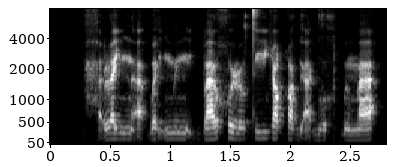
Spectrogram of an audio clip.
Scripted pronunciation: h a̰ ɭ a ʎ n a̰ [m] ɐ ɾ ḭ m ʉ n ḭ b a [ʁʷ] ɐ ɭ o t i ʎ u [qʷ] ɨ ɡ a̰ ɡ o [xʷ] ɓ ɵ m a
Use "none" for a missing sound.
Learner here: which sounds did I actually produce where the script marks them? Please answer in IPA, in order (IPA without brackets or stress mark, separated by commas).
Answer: ɓ, χʷ, qʷ, x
